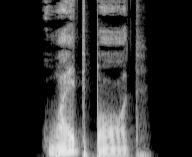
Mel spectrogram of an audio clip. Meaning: 1. whiteboard (white large vertical writing area) 2. interactive whiteboard, smartboard
- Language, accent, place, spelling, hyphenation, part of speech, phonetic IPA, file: German, Germany, Berlin, Whiteboard, White‧board, noun, [ˈvaɪ̯tbɔːd], De-Whiteboard.ogg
